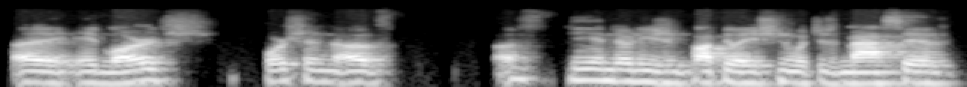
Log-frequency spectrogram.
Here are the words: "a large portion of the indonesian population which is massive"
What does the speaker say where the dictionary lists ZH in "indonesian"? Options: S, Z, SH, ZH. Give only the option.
ZH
